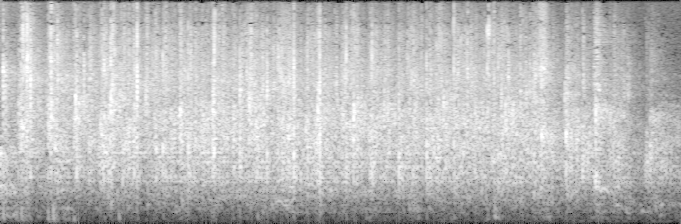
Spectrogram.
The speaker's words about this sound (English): That's a nice clap.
